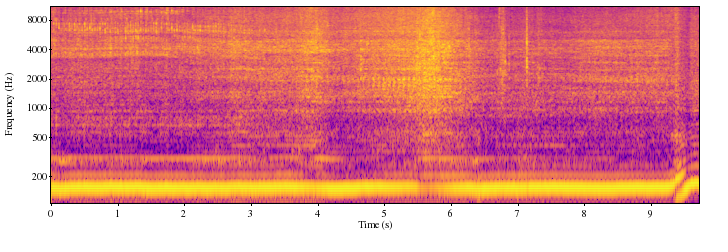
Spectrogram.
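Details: SVT Focus Mk1 with newly installed CPT cold air intake, revving in neutral. Smooth, even note holding steady with a clean rise near the end, intake sucking audible, no knocks or ticks; normal revving.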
